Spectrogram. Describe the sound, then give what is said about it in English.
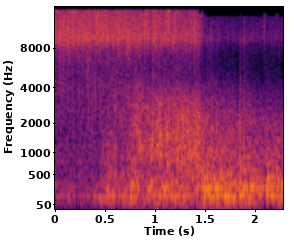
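Heavy rain from a cloudburst pours down outside a hall after a ball, a dense, steady hiss while a low rumble of thunder rolls underneath, loud and continuous with no voices. “After the ball, my partner and I emerged from the hall to discover a cloudburst. No one could venture out in such a deluge.”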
